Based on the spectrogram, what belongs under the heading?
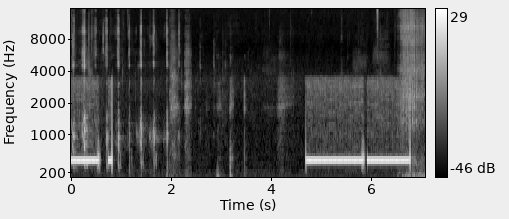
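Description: A steady telephone tone breaks into a quick run of clicky keypad presses as a number is dialed to call the caller's dad, then a long, loud ringing tone sounds with a brief hitch in the middle.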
